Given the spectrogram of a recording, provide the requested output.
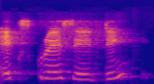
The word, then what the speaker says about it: excruciating: On the day when we climbed the mountains, at night I had an excruciating leg ache. An excruciating. Sure, it is a sure sound. Excruciating.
